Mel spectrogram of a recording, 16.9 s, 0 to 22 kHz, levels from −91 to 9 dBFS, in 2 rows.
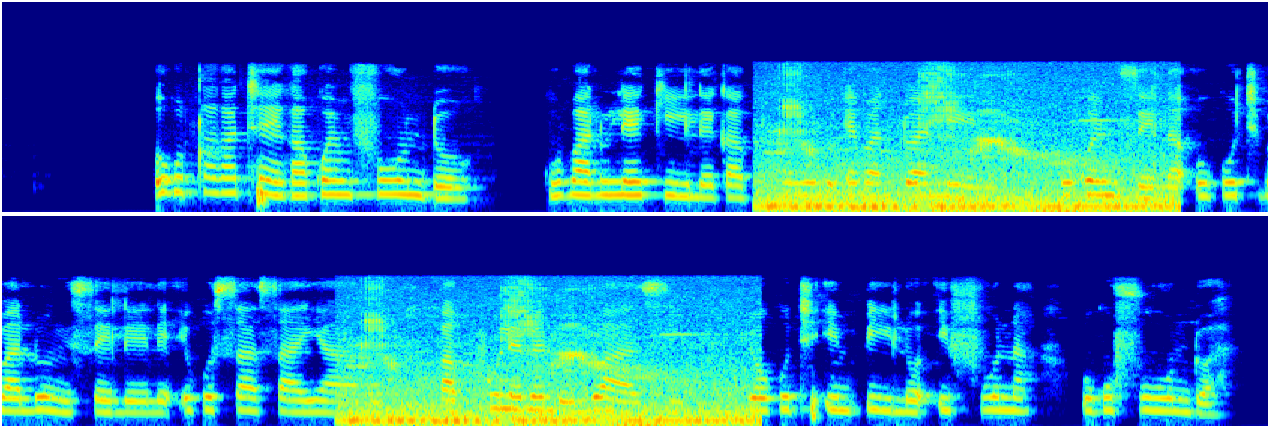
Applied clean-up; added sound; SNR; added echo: none; Bird; -3 dB; none.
